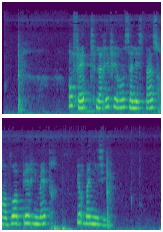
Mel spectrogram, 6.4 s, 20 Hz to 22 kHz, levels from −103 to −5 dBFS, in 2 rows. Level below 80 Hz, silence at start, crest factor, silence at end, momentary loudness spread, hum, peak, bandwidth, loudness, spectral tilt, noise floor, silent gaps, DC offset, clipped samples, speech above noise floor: -46 dBFS; 0.3 s; 18 dB; 0 s; 16 LU; none; -12 dBFS; 14 kHz; -29 LUFS; -6 dB/octave; -61 dBFS; none; under 0.1%; under 0.1%; 33 dB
